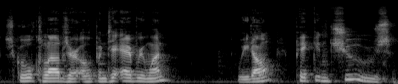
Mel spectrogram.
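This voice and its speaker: A man voicing a firm, fair-minded male schoolteacher in a storybook, speaking with calm authority to settle a quarrel. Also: on the high side, unhurried.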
